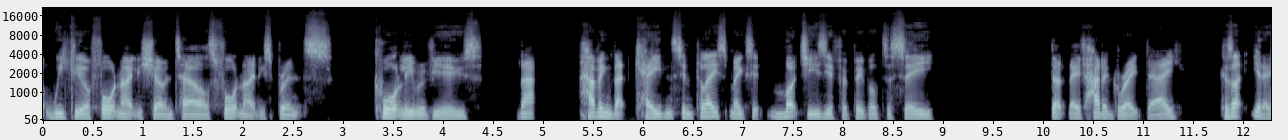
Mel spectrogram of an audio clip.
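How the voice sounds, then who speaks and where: A man speaks as an interview guest in a coaching role. His pitch is average for a man, and he explains things conversationally, step by step. The sound is dry, with very little room. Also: a bit bright, no echo. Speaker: business coach, podcast guest.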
